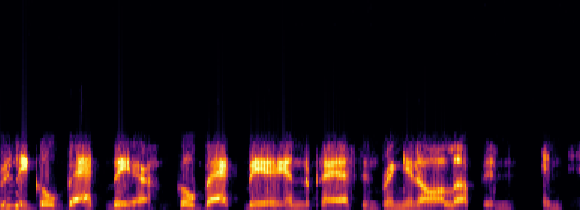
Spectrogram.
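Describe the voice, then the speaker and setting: This woman's pitch sits very deep and low. She has an American accent. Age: 80s+. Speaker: author. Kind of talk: interview. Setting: phone call. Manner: halting.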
